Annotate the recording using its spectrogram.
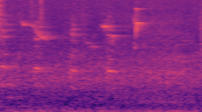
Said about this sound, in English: Jeez, I can hear a bunch of geese going crazy.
